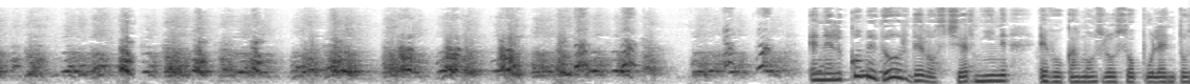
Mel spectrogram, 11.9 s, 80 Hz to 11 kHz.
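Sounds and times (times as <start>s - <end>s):
pack of hunting hounds barking and baying: 0.0s - 8.0s
speech: 8.2s - 11.9s.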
